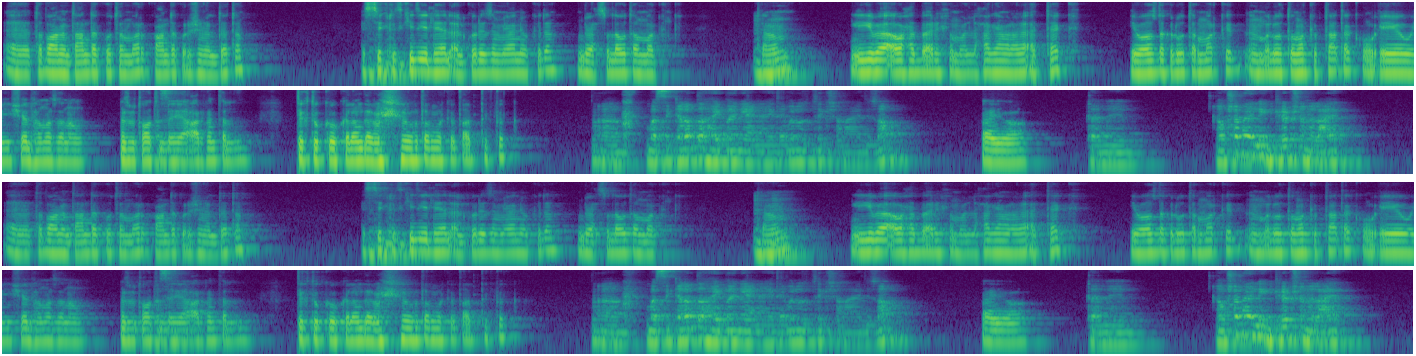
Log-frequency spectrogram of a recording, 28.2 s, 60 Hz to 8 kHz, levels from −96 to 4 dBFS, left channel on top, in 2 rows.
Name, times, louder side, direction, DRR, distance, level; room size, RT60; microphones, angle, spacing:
voice 1, 0.0-2.4 3.6-6.6 7.6-7.9 8.5-10.7 11.3-14.9 15.3-16.6 17.1-19.2 20.3-20.4 23.9-24.4, left 4 dB, 80° left, 0.4 m, -21 dB
voice 2, 3.6-4.0 7.5-7.8 15.6-15.9 20.0-23.0 25.0-25.5 26.2-27.5, equal, ahead, 2.8 m, -27 dB
17.5 x 10.5 x 2.7 m
head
